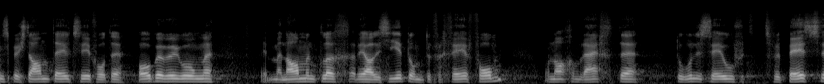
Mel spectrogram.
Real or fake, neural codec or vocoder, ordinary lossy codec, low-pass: fake; autoencoder, 48 kHz, 32 numbers a frame, DAC-VAE, trained on Japanese speech; none; 14.4 kHz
